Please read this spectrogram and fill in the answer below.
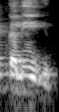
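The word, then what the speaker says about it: colleague: एस आएगा सी नहीं आएगा अगला शब्द है कलीग कलीग होता है जो आपके साथ काम करता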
